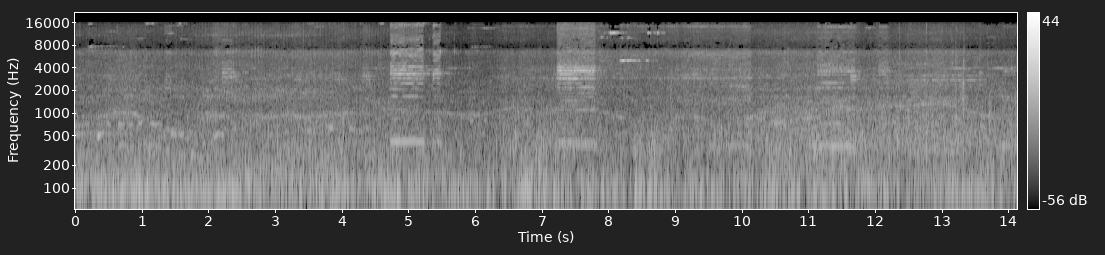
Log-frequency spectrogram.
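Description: Motorbike engine running and the steady rumble of slow, dense city traffic, with three short vehicle-horn toots about five, seven and eleven seconds in, the middle one the loudest.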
